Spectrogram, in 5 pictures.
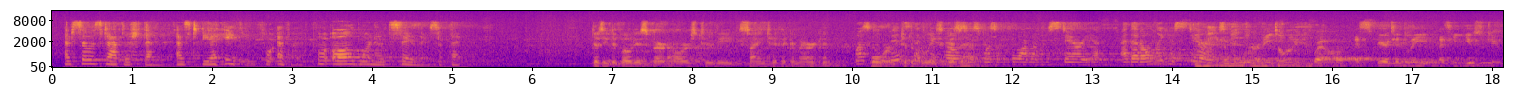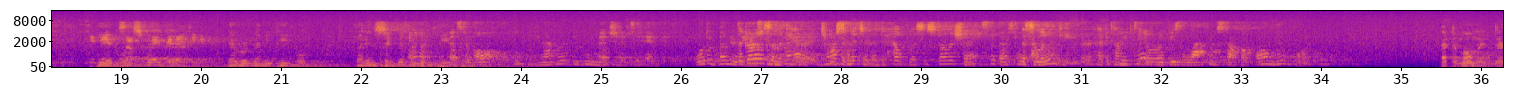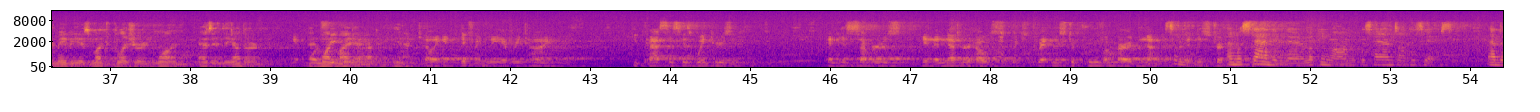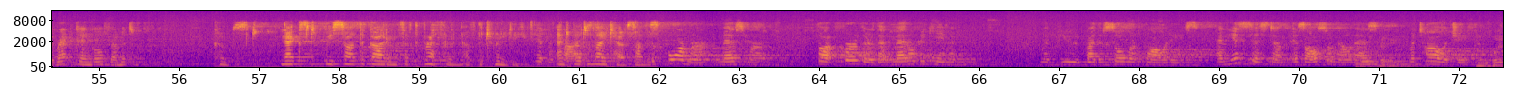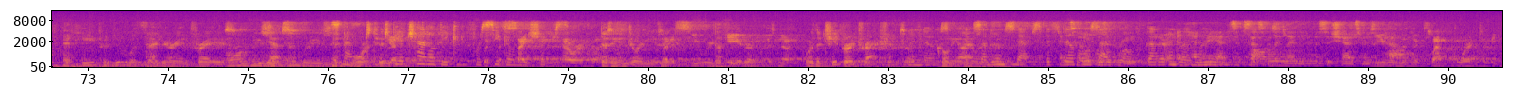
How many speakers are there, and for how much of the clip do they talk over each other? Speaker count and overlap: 8, about 32%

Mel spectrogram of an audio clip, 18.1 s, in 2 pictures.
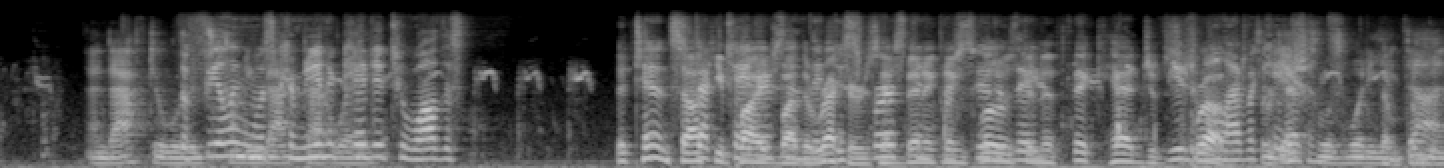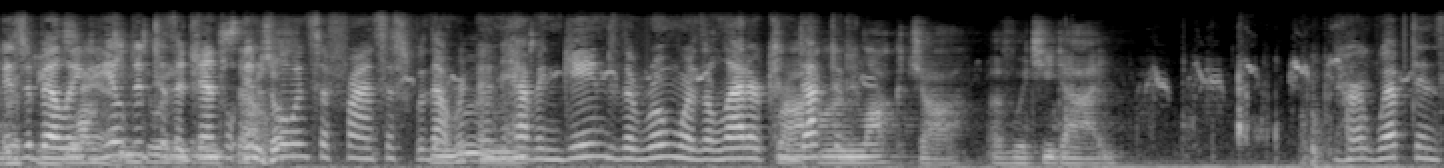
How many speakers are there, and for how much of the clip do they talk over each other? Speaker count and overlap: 3, about 52%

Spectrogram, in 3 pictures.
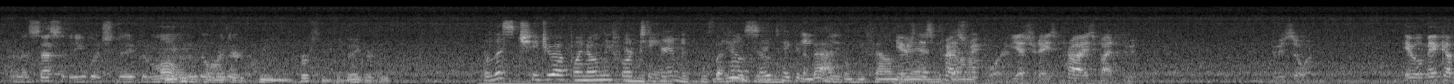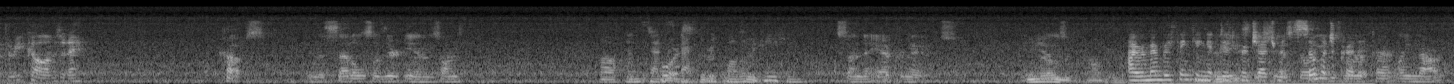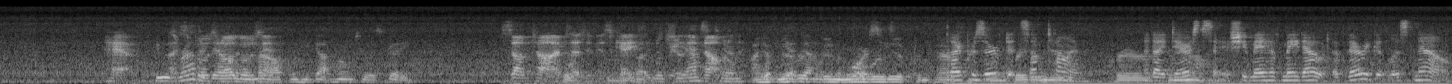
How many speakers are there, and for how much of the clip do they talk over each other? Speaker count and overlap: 6, about 40%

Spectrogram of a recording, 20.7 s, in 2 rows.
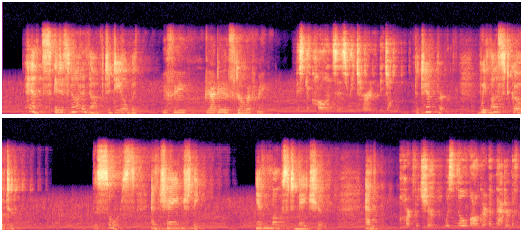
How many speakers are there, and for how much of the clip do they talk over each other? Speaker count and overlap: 3, no overlap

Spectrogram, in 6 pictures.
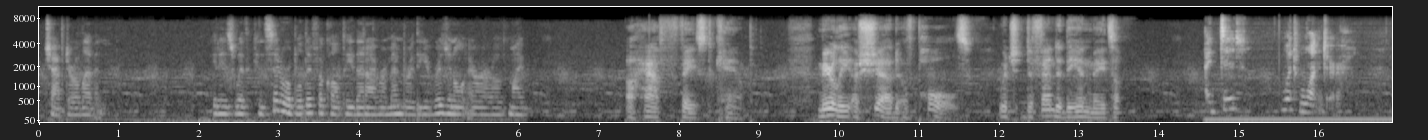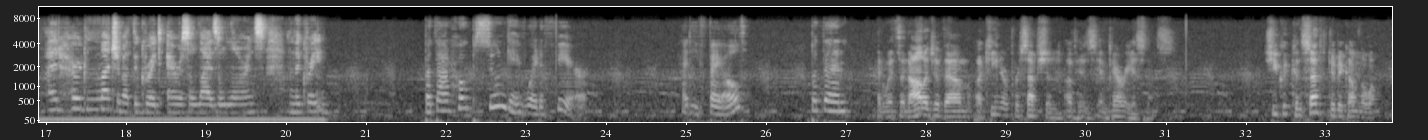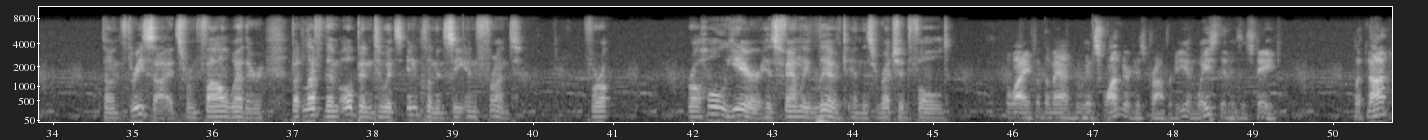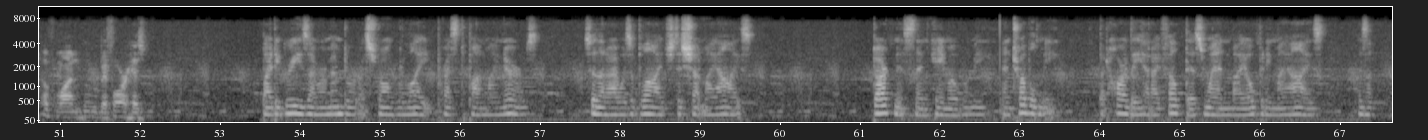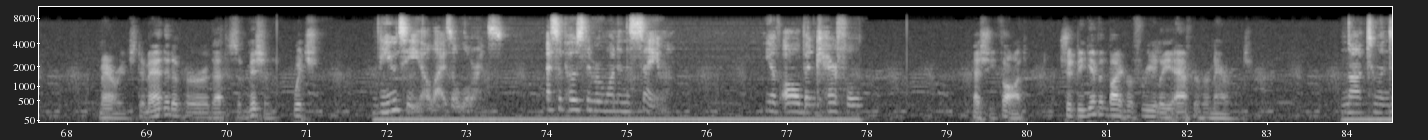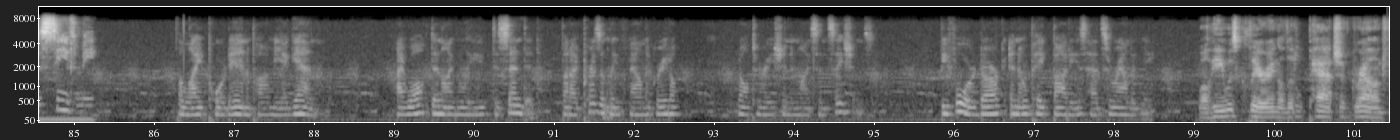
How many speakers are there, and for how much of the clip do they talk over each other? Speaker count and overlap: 5, no overlap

